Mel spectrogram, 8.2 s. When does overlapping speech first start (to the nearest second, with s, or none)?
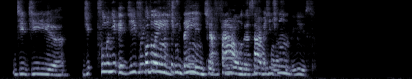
3 s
